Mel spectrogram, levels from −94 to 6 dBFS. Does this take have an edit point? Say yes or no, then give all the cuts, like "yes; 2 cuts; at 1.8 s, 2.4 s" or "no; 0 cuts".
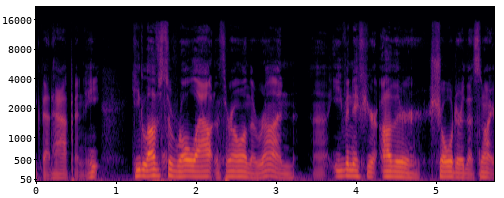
no; 0 cuts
